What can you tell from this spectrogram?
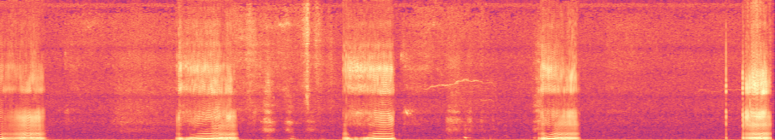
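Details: Sleeping cat snoring: five rhythmic, buzzing snores about every two and a half seconds, with soft hum between them.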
